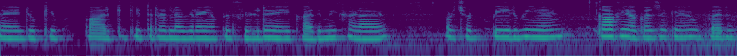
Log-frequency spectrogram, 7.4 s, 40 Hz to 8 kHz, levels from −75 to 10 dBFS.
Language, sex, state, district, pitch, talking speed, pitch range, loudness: Hindi, female, Uttar Pradesh, Hamirpur, 230 Hz, 210 wpm, 220-240 Hz, -37 LUFS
